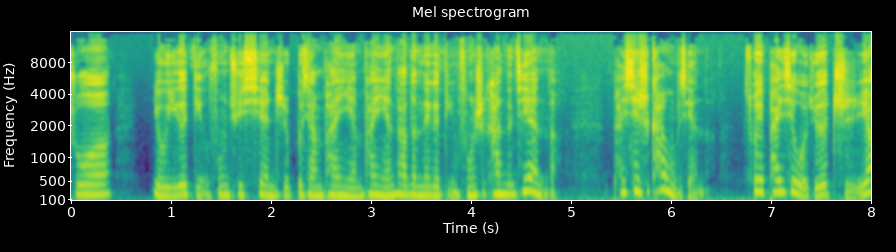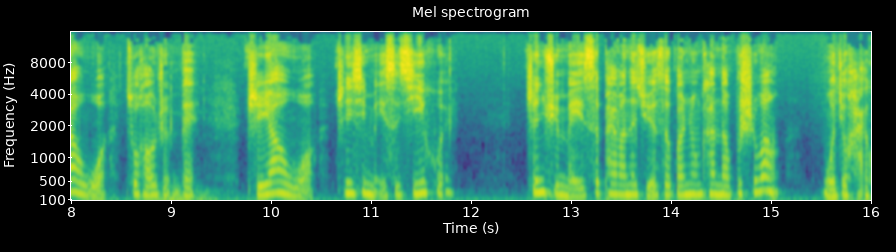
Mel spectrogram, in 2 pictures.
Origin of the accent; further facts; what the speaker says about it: Hengyang, Hunan, China; 我又认识了一位更厉害的高手，而且还是我老家人，是湖南衡阳人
